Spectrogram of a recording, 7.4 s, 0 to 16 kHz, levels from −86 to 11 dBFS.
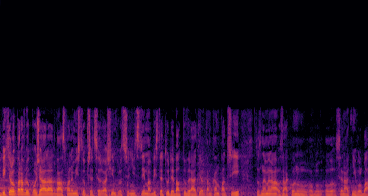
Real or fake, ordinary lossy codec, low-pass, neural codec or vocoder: real; MP3, 48 kbps; 7.2 kHz; none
